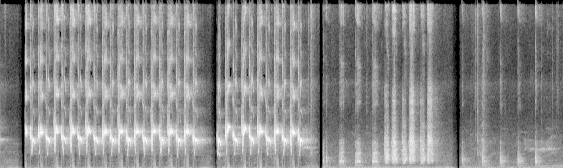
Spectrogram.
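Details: Black-winged myna in 'gacor full isian' song for tutoring quiet birds: two long bursts of fast, regular, wavering whistled notes, followed by softer scratchy chatter and a few scattered chirps.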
